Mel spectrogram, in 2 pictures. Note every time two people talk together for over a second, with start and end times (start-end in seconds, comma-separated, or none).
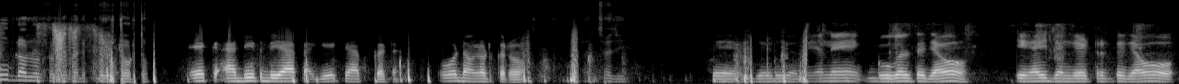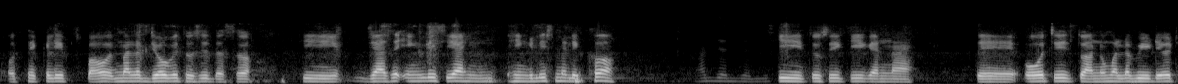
none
